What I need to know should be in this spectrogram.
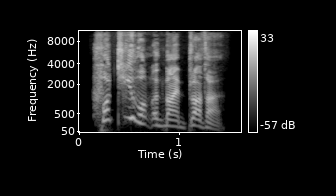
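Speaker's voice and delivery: very high, hurried, demanding tone. A girl pointing her wand at a visitor, demanding. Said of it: "she demanded".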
